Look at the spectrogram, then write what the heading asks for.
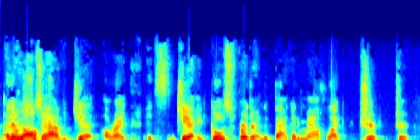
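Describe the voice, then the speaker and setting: A man in his thirties, a native Farsi speaker and English teacher, explaining slowly on a live video call through an earphone mic in a small room. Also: a little high, big pitch swings, husky. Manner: explains slowly, rephrasing with many fillers. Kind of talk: casual live video chat. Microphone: earphone headset mic on a video call.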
